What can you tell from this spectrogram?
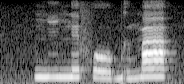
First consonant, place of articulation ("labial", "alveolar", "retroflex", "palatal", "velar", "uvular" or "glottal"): velar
